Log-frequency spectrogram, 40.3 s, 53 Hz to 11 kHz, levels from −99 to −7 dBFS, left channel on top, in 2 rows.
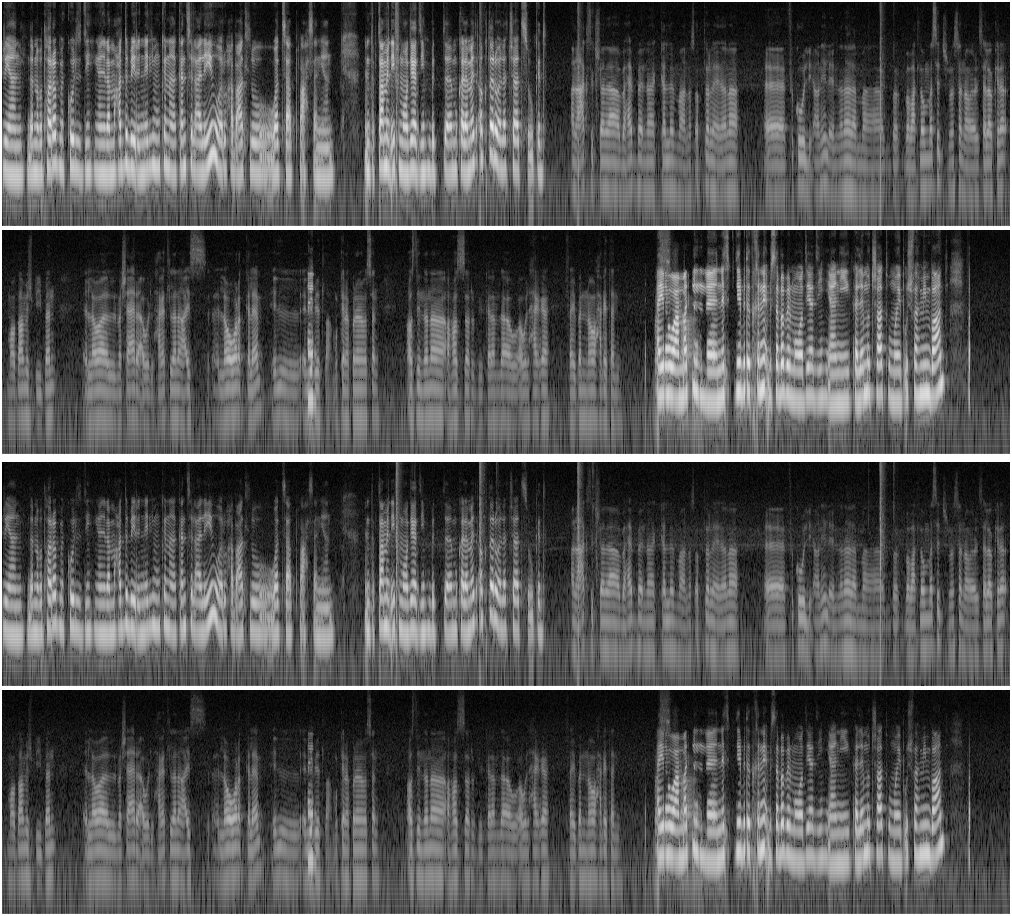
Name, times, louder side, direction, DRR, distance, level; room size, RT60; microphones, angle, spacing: voice 1, 0.0-10.9 26.3-26.4 33.2-39.5, left 5 dB, 90° left, 0.6 m, -29 dB
sound 1, 7.2-7.3 7.6-19.3, right 5 dB, 30° right, 4.2 m, -56 dB
voice 2, 11.4-14.7 15.2-21.2 21.8-27.7 28.2-31.1 31.5-32.5 33.2-34.1, left 2 dB, 30° left, 6.4 m, -46 dB
head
